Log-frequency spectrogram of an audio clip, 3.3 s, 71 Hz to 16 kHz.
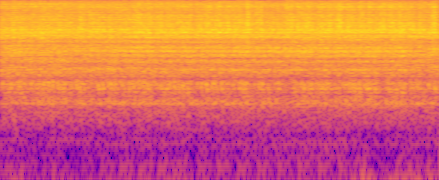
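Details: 1997 Chevrolet Camaro V8 saved from crusher, cold start on lift with intake off: lumpy uneven idle with loose rattle; two cylinders dead, failed ignition control module and coil pack; suspected head gasket water in coolant.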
